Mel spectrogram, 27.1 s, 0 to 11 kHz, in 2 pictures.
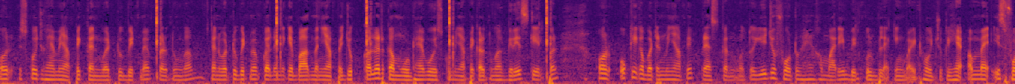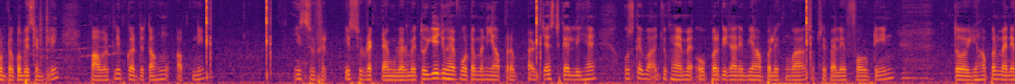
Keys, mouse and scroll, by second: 2.2 click, 13.8-14.5 typing, 13.9 click, 16.4 click, 19.2 F3, 20.7 click, 24.4-27.0 drag.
